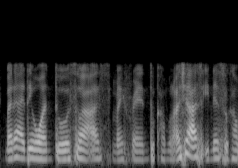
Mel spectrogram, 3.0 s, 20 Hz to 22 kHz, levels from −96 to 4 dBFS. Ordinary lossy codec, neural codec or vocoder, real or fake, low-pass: none; codec, 24 kHz, 6 kbps, HILCodec; fake; 5.4 kHz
